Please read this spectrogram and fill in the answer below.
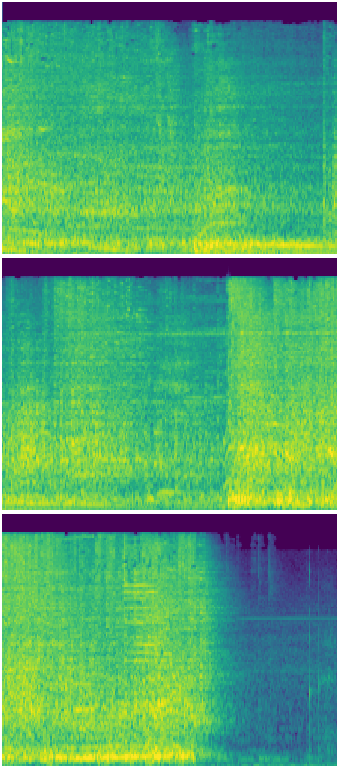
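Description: Animated fight sound effects: a body is smashed through the walls of a train car, with steady crashing and shattering of glass and metal. It grows louder a little over halfway through and cuts off suddenly near the end.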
